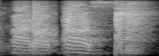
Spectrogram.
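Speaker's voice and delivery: Karatasi with a long ta and short ends; correct pronunciation. Shown as a demonstration. Teacher repeats the right pronunciation for learners. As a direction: lean on ta in Karatasi. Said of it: "We say karatasi".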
